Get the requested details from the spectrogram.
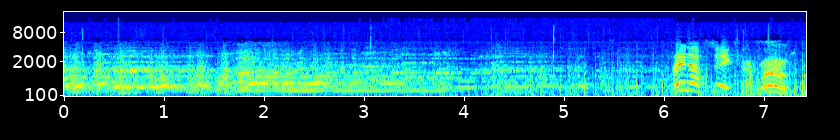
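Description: Horses gallop with rapid, steady clip-clopping hooves, mixed with loud sustained music, and a horse whinnies near the end.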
